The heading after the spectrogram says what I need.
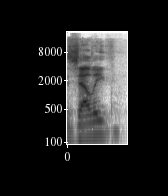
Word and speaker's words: Zelle: Is that how you say it, Zelle?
